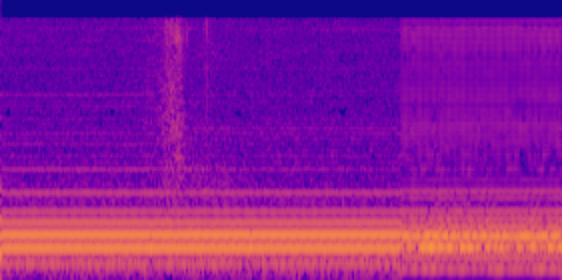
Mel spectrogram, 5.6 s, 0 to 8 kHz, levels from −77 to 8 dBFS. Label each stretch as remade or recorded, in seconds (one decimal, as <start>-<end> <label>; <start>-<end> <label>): 0.0-4.0 recorded; 4.0-5.6 remade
